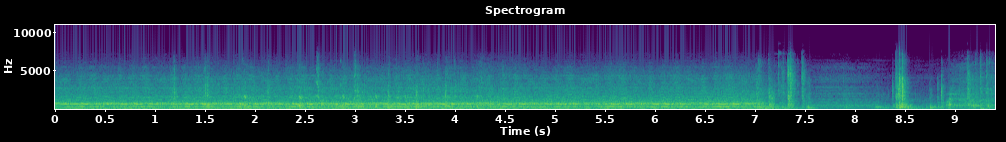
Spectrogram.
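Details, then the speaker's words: 1968 Chevrolet C-60 farm truck, 327 V8 with a 2-barrel carb and 4-speed, on hand choke: long steady starter drone that never fires; suspected fuel starvation from the carb losing its prime, so gas and ether to be added, cranks but won't start. "well that ain't go work so I'll have to dump some gas down the carburetor actually"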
